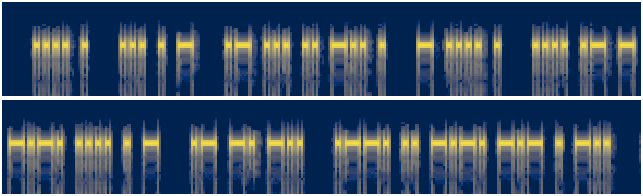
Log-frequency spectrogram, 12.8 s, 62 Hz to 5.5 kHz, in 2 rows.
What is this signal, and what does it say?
Morse code, heard as a keyed tone, about 25 wpm, 700 Hz. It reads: HE SET ASIDE THE HATCHET AND PICKED
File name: Pinocchio / Pinocchio ch1 25 25 ik1hge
